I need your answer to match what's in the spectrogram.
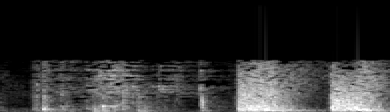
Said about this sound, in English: Knock out that lamp and get on.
